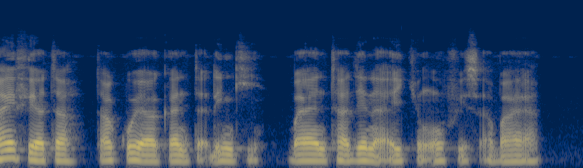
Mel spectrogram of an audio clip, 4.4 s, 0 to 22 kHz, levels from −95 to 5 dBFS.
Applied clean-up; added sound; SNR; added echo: none; none; none; none.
